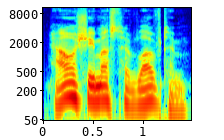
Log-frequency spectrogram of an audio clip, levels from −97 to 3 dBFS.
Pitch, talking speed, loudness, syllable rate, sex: 110 Hz, 245 wpm, -14 LUFS, 5.7 syllables/s, male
